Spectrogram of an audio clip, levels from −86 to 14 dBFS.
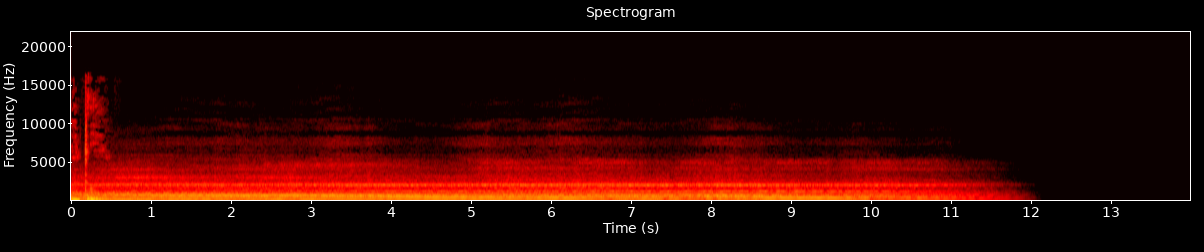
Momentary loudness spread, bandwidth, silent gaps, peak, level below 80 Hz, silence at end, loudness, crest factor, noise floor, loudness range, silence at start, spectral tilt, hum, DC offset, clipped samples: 8 LU; 16 kHz; none; -10 dBFS; -44 dBFS; 2.3 s; -31 LUFS; 20 dB; under -90 dBFS; 11 LU; 0 s; -6 dB/octave; none; under 0.1%; under 0.1%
